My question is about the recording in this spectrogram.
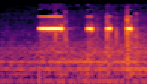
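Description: Electronic beeps from a medical monitor switched on and connected to a patient: one longer high tone followed by three short, evenly spaced pips, clean and fairly faint over a low hum, with no talk.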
